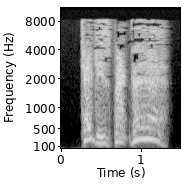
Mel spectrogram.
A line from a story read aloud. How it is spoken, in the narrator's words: he said breathlessly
